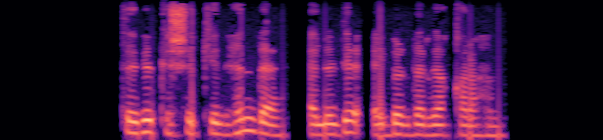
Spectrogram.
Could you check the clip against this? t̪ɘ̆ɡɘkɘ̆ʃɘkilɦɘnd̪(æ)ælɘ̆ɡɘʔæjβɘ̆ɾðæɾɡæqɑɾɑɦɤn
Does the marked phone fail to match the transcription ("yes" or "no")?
no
